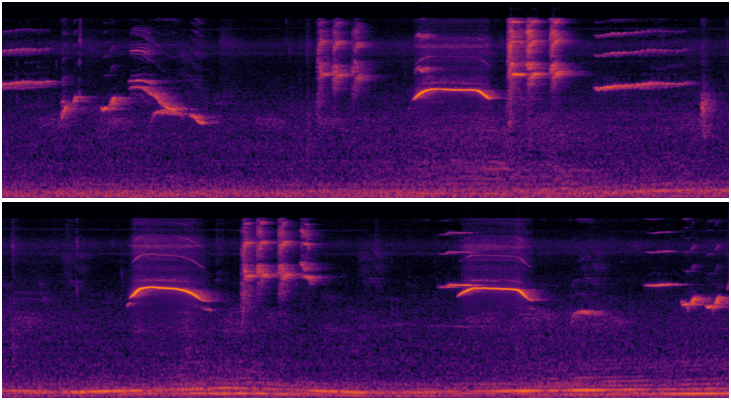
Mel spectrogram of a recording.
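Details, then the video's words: Magpie-robin singing, used as daily therapy so an untrained bird starts singing: repeated loud arched whistles about every four seconds, each flanked by buzzy chattering notes and short chirps, over low rumbling background. "Terapi Kacer Bahan Agar Cepat Bunyi"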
